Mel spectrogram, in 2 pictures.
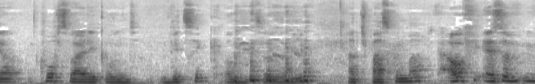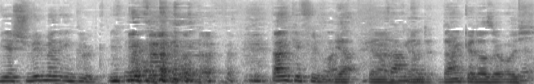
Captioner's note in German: lachen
